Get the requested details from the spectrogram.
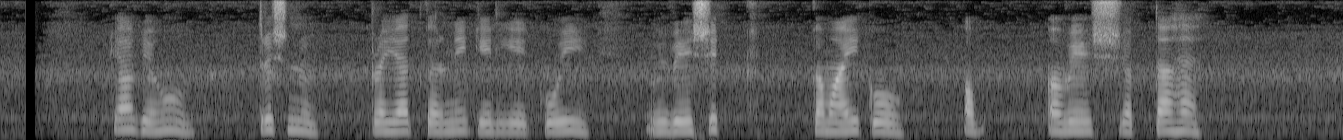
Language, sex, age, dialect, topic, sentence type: Hindi, female, 25-30, Marwari Dhudhari, banking, question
